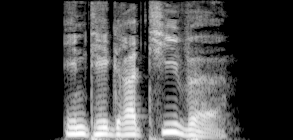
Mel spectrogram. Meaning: inflection of integrativ: 1. strong/mixed nominative/accusative feminine singular 2. strong nominative/accusative plural 3. weak nominative all-gender singular
- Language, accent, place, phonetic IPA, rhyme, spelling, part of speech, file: German, Germany, Berlin, [ˌɪnteɡʁaˈtiːvə], -iːvə, integrative, adjective, De-integrative.ogg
